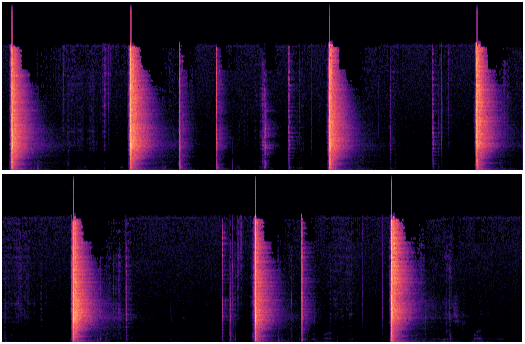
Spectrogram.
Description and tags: Windows being broken with vaitous objects. Also includes scratching.
break, breaking-glass, indoor, window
